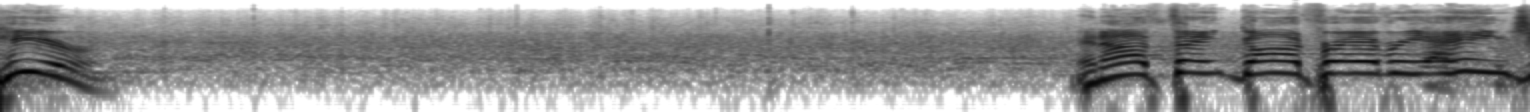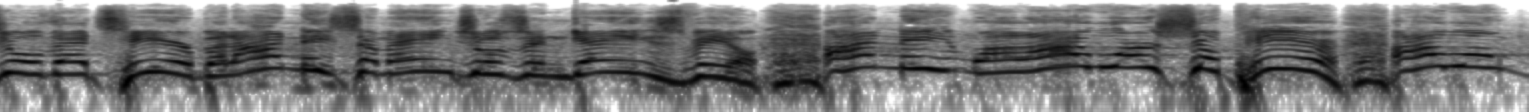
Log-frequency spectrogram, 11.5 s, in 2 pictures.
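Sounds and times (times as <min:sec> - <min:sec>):
speech: 0:00.0 - 0:00.5, 0:04.0 - 0:11.4
church congregation clapping during worship: 0:00.0 - 0:08.1.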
